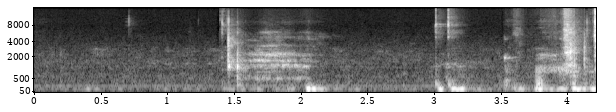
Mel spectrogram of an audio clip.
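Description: Near silence, broken by a soft brief rustle-like noise in the middle and a few light computer mouse clicks near the end.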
